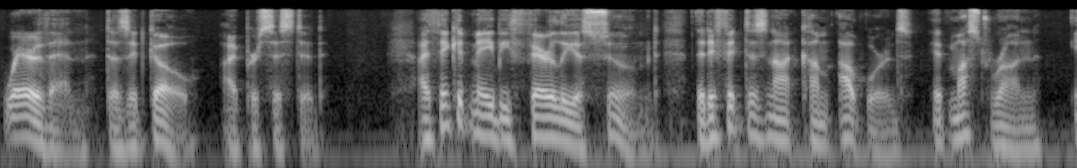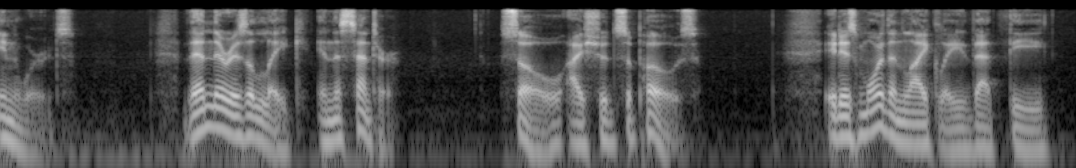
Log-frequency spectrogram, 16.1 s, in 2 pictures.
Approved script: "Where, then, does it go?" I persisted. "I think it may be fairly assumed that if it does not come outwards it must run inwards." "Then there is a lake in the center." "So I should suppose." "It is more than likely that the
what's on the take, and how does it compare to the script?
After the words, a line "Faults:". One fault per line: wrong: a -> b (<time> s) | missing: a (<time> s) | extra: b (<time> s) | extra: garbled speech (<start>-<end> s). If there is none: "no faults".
"Where, then, does it go?" I persisted. "I think it may be fairly assumed that if it does not come outwards it must run inwards." "Then there is a lake in the center." "So I should suppose." "It is more than likely that the
Faults:
no faults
